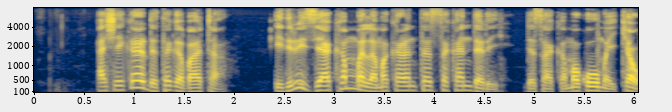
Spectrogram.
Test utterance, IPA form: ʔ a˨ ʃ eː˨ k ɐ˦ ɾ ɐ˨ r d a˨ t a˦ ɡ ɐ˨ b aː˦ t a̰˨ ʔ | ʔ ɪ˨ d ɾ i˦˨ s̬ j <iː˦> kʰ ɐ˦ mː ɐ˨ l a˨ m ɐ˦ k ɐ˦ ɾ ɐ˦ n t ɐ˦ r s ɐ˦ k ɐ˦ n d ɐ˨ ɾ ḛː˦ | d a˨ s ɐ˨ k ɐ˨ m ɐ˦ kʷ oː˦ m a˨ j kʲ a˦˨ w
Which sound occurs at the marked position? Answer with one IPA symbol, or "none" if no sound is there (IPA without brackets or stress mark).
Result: aː˦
